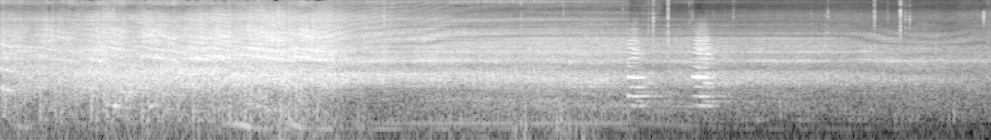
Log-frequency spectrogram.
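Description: A train running past, its steady rumble loudest in the first few seconds and then fading as it moves away. About nine and a half seconds in, the horn gives two short blasts about a second apart, the loudest sounds here.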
